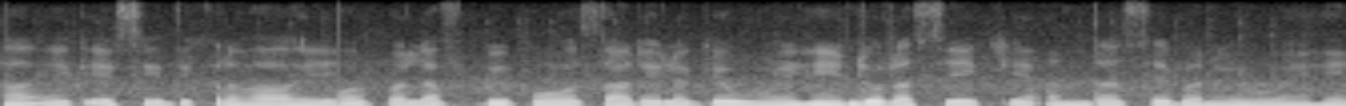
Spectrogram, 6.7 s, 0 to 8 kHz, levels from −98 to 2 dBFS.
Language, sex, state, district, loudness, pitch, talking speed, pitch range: Magahi, female, Bihar, Gaya, -19 LUFS, 200 Hz, 160 wpm, 185-215 Hz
